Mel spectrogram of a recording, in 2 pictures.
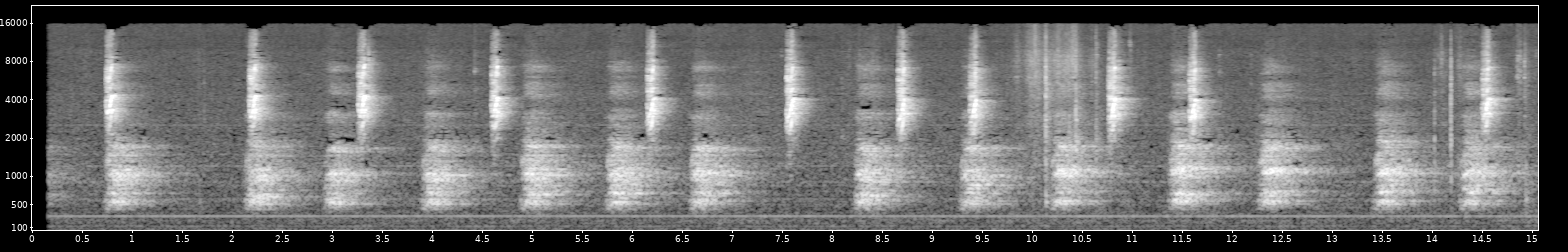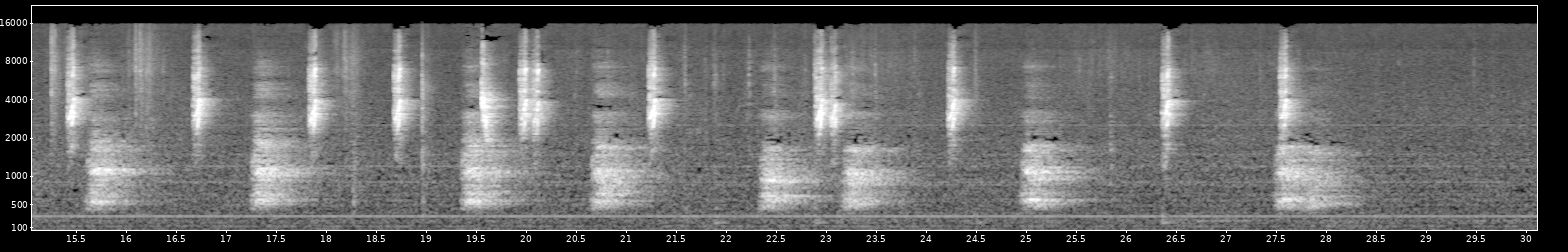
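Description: An animal calling over and over, roughly once a second, each call short with a sharp start, over a steady low hum.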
